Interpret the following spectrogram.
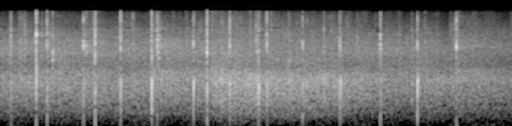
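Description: Congregation applauding: dense clapping that thins out and fades toward the end.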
